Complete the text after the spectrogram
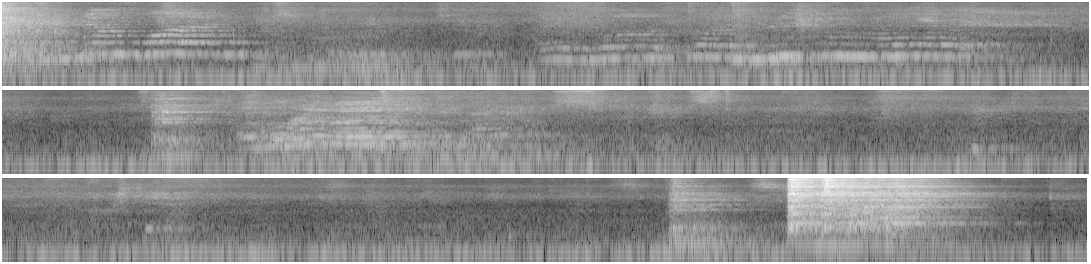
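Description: Children talk and call out nearby in a large echoing hall.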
